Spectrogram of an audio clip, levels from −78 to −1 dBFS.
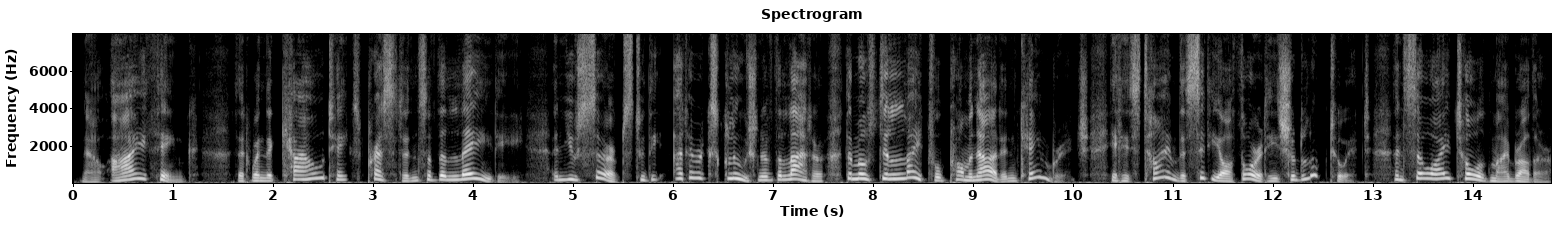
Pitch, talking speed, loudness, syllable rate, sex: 185 Hz, 175 wpm, -19 LUFS, 5.0 syllables/s, male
